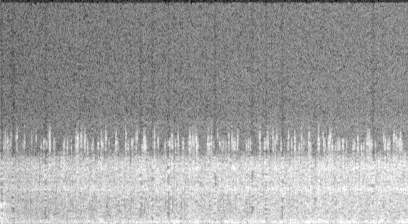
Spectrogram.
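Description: Near silence: faint steady background hiss.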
